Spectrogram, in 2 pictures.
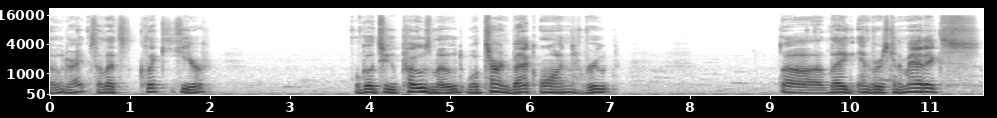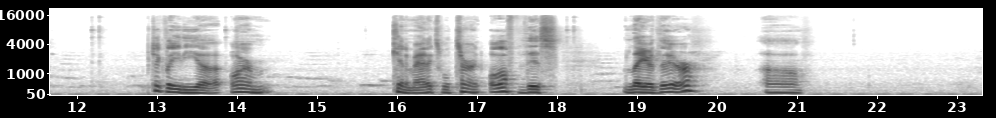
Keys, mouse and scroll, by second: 0.3 click, 0.5 click, 1.0 scroll down 1, 3.8 click, 3.9 click, 4.5 click, 4.6 click, 6.6 click, 9.5 click, 10.2 click, 12.2 click, 13.9 click, 18.1 click.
